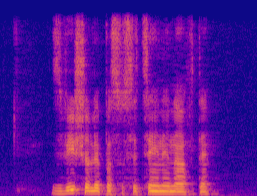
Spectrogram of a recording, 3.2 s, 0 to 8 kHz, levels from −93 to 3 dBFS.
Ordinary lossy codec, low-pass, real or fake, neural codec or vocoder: none; 7.2 kHz; real; none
